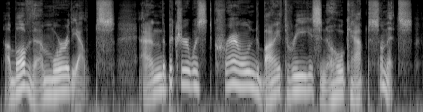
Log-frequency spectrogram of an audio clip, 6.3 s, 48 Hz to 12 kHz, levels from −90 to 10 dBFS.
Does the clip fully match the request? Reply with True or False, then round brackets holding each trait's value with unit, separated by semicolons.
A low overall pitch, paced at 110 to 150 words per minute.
True (130 Hz; 140 wpm)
